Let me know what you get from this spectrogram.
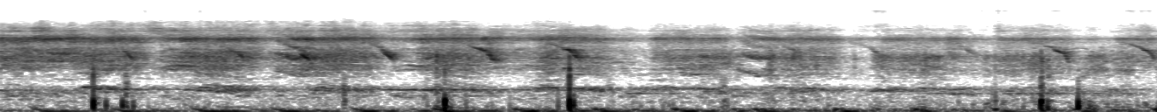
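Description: Birds calling: a run of short, quick downward-sliding chirps repeated every half second or so, with scattered sharp clicks.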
